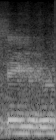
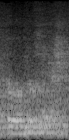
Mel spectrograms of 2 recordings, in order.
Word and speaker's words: Abear: So, and it's Abear, not Herbert. The Louisiana pronunciation.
